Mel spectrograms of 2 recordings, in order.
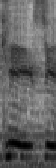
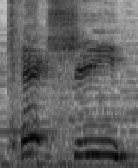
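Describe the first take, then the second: First: The second word ends with a 'th' sound. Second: The second word sounds like 'shee'. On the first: "I will pronounce it Kate Sith" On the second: "not Kate She"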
